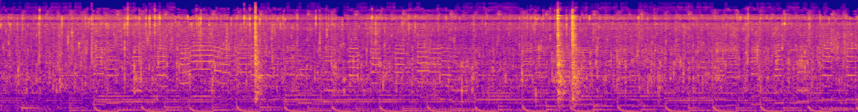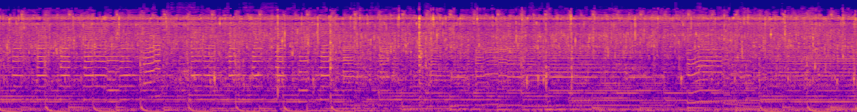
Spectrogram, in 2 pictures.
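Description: Wild Atlantic cod cutlets fry in a pan with a loud, steady sizzle that runs unbroken throughout, close and dense, with a few brief clatters partway through.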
